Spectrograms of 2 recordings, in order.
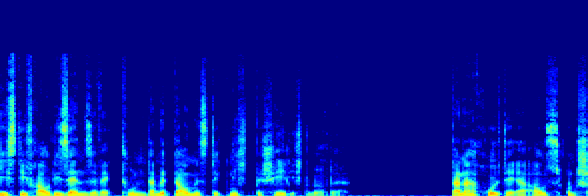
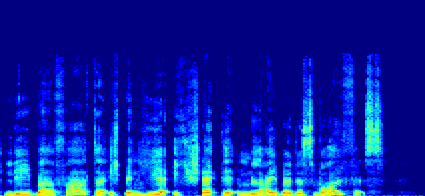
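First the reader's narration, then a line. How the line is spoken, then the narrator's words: Called out. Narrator (German): Daumistick rief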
